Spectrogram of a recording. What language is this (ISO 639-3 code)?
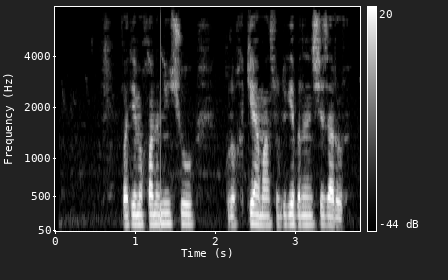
uzb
